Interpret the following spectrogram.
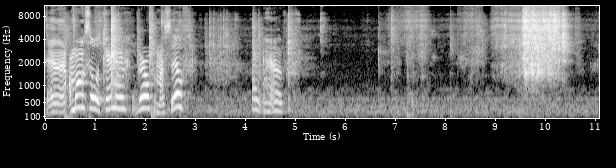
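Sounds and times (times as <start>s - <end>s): toy cars rolling rumble: 9.0s - 10.6s.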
